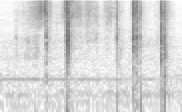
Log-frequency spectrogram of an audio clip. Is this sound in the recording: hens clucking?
no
